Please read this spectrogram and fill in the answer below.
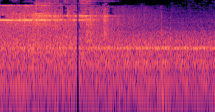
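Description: City bus brakes squealing as the bus is brought to a sudden stop: a steady high-pitched squeal over road rumble, its highest tone fading out about a second in.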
